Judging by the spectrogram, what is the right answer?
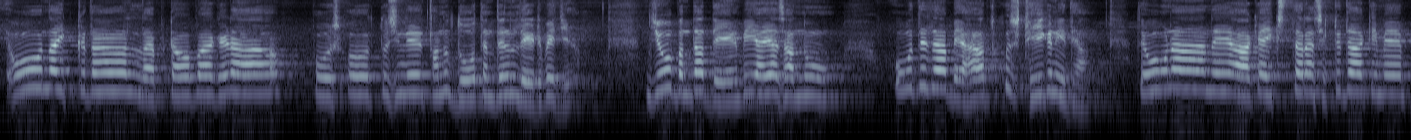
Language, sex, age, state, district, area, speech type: Punjabi, male, 45-60, Punjab, Fatehgarh Sahib, urban, spontaneous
